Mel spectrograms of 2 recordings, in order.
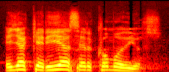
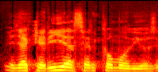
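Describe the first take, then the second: First: Said in the usual way. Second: Said again, much softer and lower, pressing the point; soft, low emphatic repeat of "Ella quería ser como Dios". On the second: Shown as a demonstration. Preacher repeats the key line.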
